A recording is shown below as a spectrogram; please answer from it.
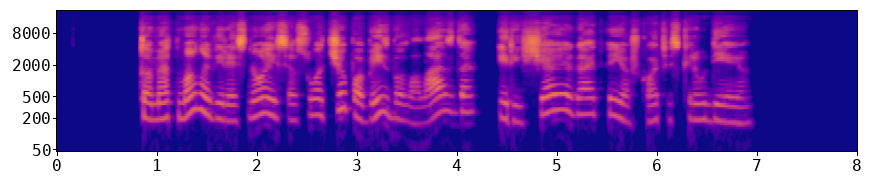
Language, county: Lithuanian, Kaunas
